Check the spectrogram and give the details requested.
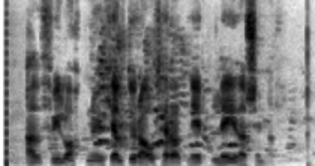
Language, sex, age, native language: Icelandic, male, 14, Icelandic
